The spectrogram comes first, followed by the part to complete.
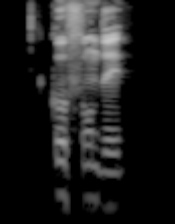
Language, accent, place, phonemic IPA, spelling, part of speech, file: French, France, Lyon, /kɔ.fɔ̃.de/, cofonder, verb, LL-Q150 (fra)-cofonder.wav
- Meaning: to cofound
